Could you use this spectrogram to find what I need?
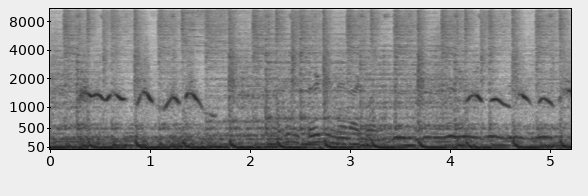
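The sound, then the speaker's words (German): Birds chirp in two short bursts of high, warbling, whistle-like notes, one at the start and one near the end, over a loud, steady low rumble with murmuring voices. “Vögel sind schon am Zwitschern.”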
